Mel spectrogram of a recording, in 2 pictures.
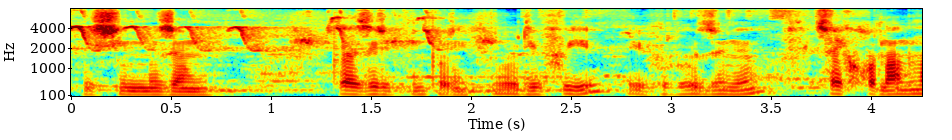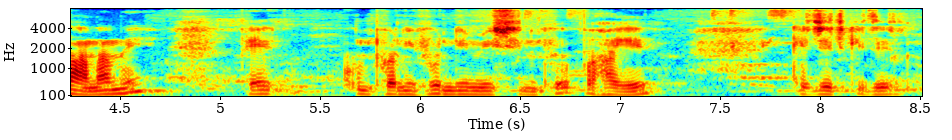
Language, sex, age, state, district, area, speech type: Bodo, male, 45-60, Assam, Udalguri, rural, spontaneous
